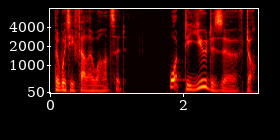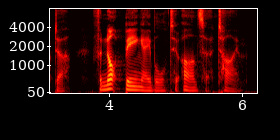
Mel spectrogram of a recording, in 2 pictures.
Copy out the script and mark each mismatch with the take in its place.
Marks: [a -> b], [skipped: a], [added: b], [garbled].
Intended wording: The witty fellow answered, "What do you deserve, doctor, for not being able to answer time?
The witty fellow answered, "What do you deserve, doctor, for not being able to answer time?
